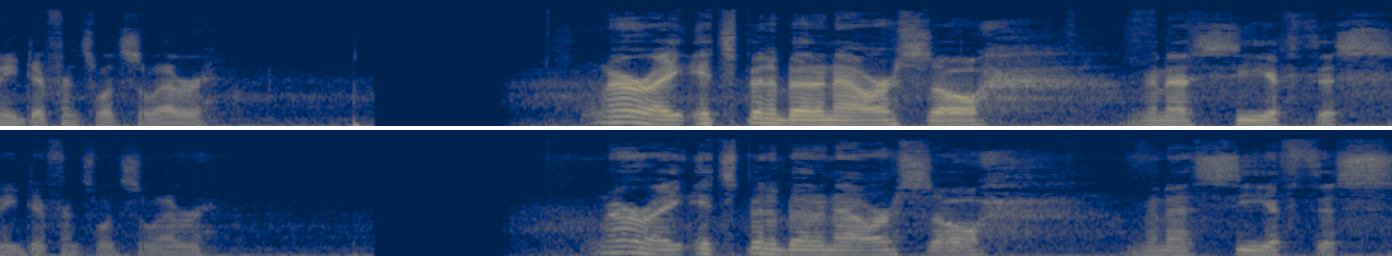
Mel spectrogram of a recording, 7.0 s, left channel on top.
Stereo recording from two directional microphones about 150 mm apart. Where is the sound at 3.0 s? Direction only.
30° left (ahead or behind).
